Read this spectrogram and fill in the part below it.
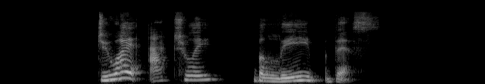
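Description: An older woman speaks calmly and clearly into a close microphone.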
